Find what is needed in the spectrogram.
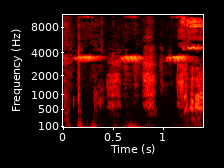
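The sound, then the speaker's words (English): A tame wolf whimpers, a thin, high-pitched whine that keeps breaking off and returning over brief huffing and rustling noises, steady and fairly quiet throughout. “That's what I'm calling him. Nice wolf!”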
